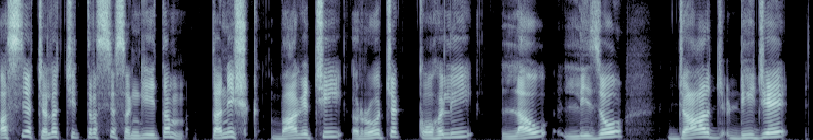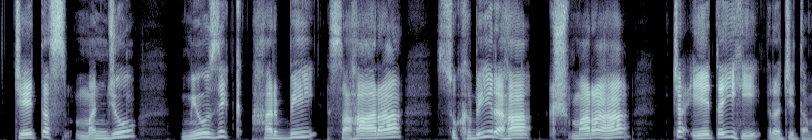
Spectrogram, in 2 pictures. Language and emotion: Sanskrit, neutral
